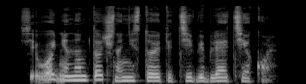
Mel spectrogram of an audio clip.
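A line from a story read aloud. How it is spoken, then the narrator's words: Quiet. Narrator (Russian): тихо закончил за сестру Финн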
